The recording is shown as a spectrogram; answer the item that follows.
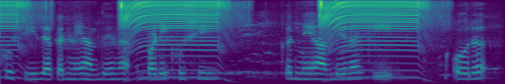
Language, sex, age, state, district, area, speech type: Dogri, female, 30-45, Jammu and Kashmir, Samba, urban, spontaneous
